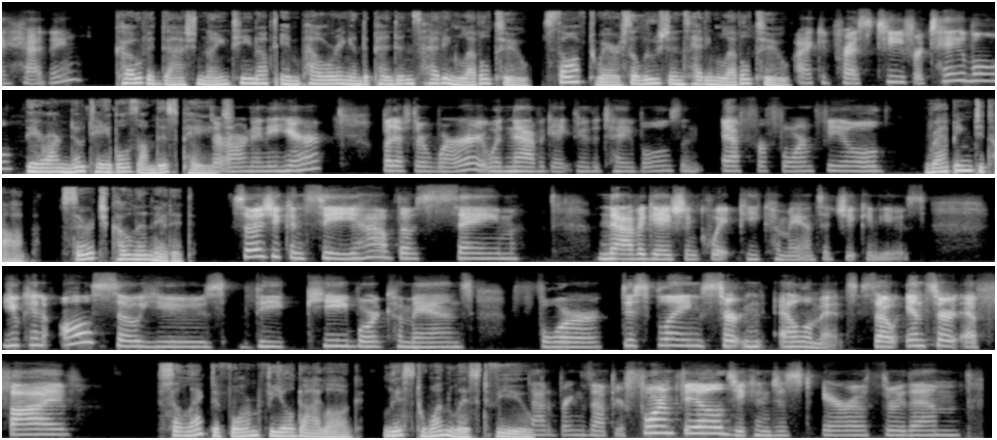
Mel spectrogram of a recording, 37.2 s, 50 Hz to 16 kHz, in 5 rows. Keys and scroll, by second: 6.3 t, 12.5 f, 28.9 Insert, 28.9 F5.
